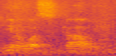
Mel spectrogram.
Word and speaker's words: Dina Waskawi: And Dina Waskawi is kind of how you pronounce it in Cherokee.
